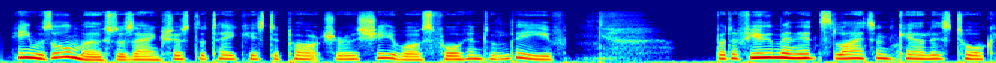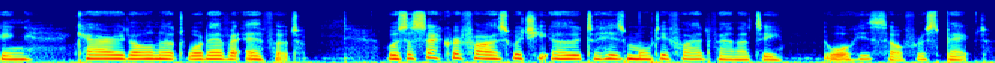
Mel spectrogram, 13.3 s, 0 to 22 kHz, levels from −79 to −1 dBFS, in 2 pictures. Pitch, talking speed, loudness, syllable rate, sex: 195 Hz, 195 wpm, -18 LUFS, 5.9 syllables/s, female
